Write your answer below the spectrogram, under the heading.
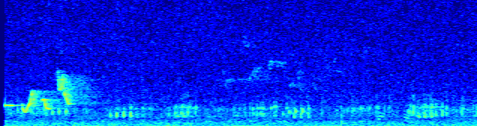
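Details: Frogs calling together in a lotus pond, short pulsed croaking bursts repeating across the clip beneath a loud chirping bird note at the start and faint later chirps.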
